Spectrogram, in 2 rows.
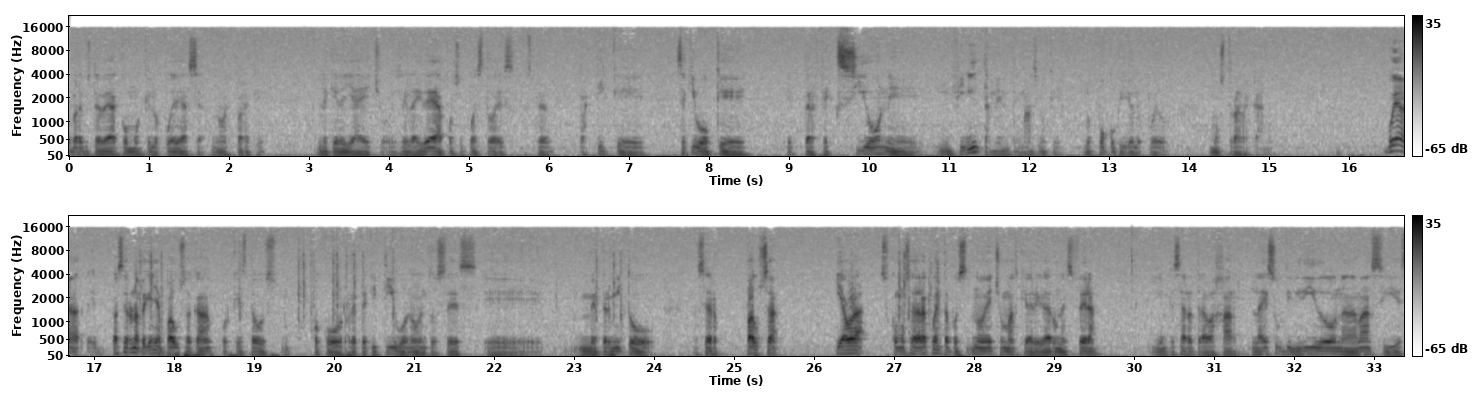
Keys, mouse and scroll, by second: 0.5 click, 0.8 middle click, 1.9-3.1 drag, 3.2 middle click, 4.4 click, 5.1 click, 5.8 click, 6.6 click, 8.0 click, 8.9-10.5 drag, 9.5-10.5 right drag, 10.8-14.7 drag, 15.2 click, 16.6-17.2 scroll down 2, 17.2-20.1 middle drag, 20.1 Tab, 24.9 ctrl+r, 28.3 a, 29.6 c, 30.3-33.3 drag.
